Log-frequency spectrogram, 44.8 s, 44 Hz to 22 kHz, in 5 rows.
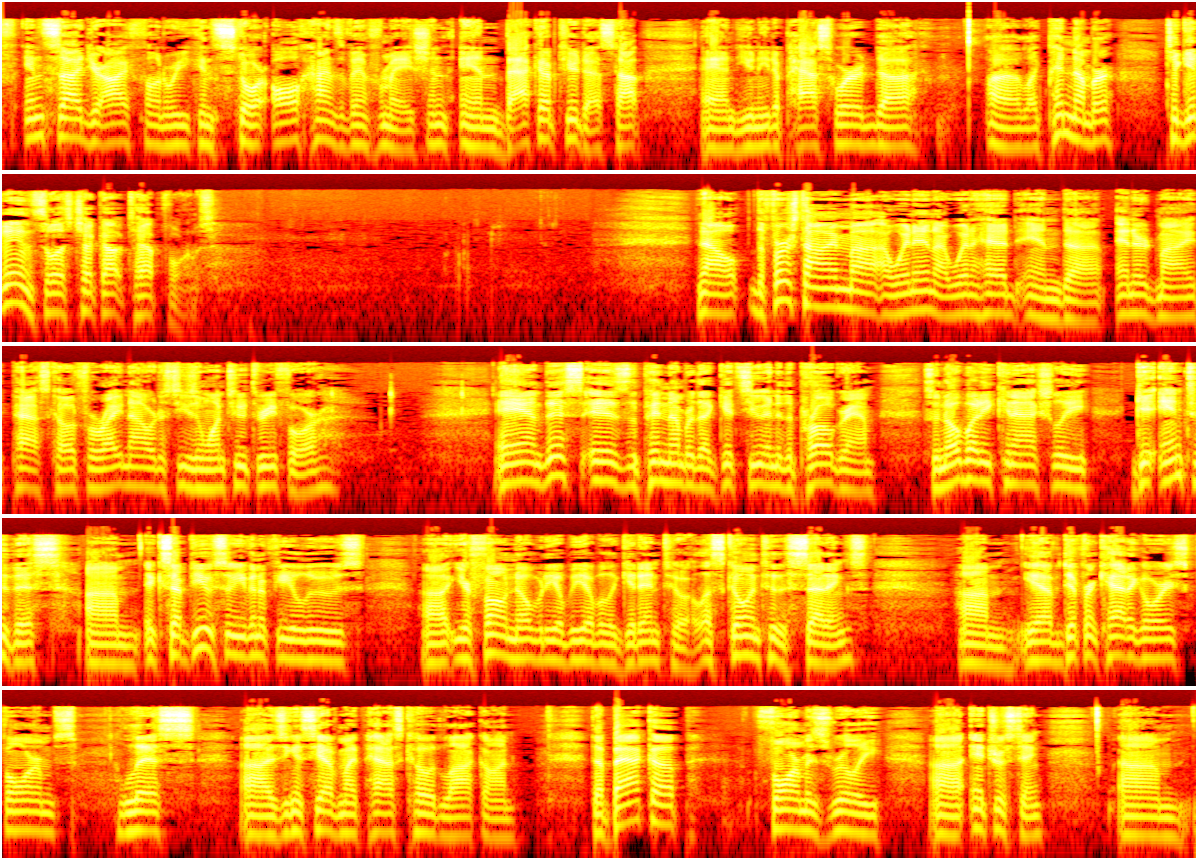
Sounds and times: Speech: 0.0s - 10.8s, 14.2s - 20.6s, 21.6s - 33.4s, 34.0s - 44.7s.

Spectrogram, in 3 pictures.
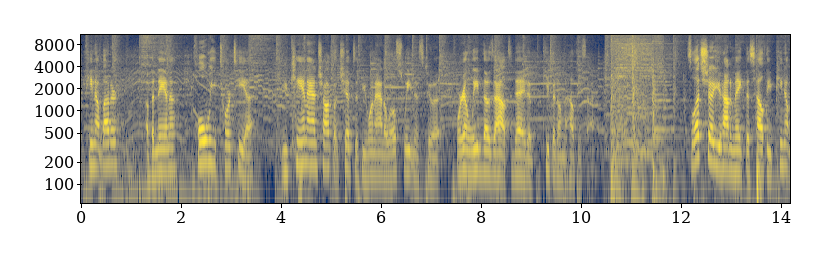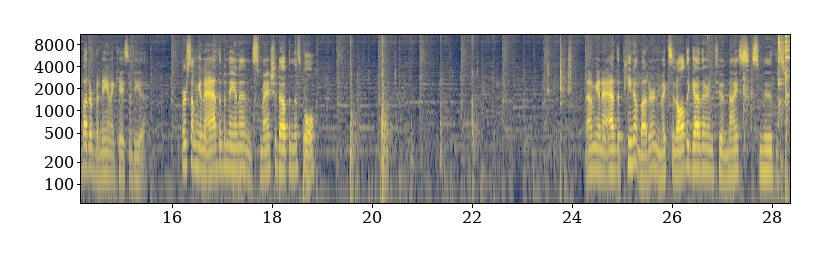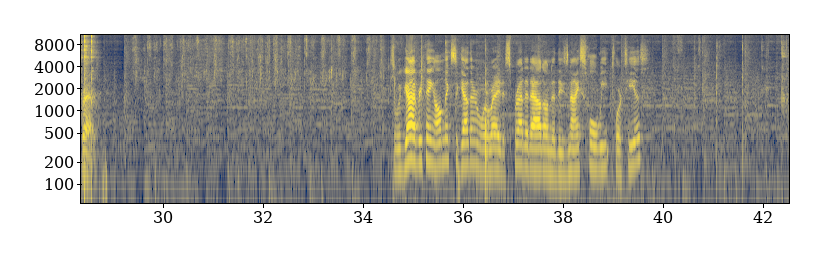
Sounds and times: Speech: 0.0s - 10.4s, 12.2s - 15.5s, 16.2s - 18.9s, 24.3s - 28.8s, 34.6s - 39.7s
Music: 0.0s - 42.5s.

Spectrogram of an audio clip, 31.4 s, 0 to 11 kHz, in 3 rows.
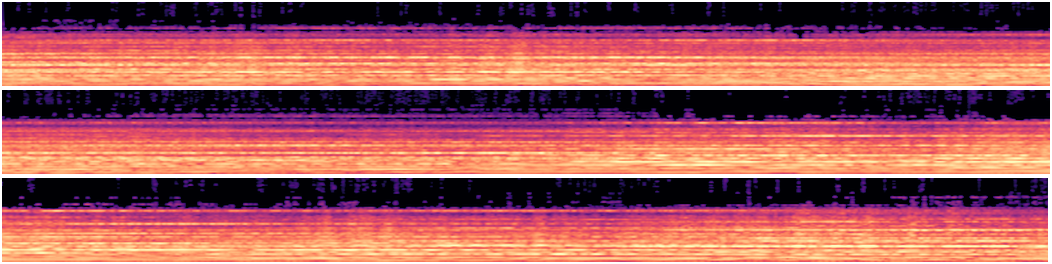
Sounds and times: Music: 0.0s - 31.4s.

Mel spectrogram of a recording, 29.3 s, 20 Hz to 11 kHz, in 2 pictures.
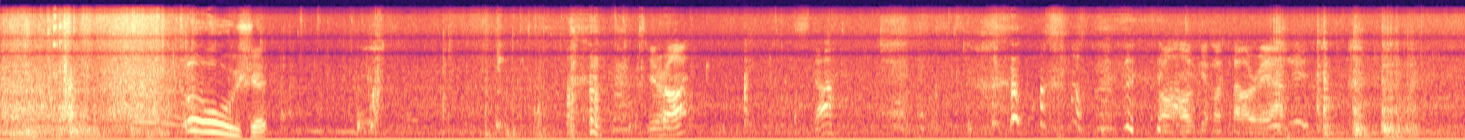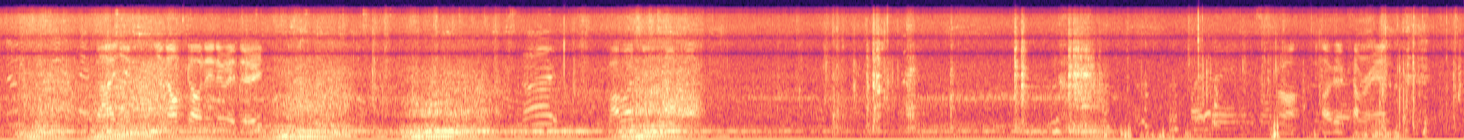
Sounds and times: Car: 0.0s - 10.2s, 11.4s - 29.2s
Speech: 15.2s - 17.3s.

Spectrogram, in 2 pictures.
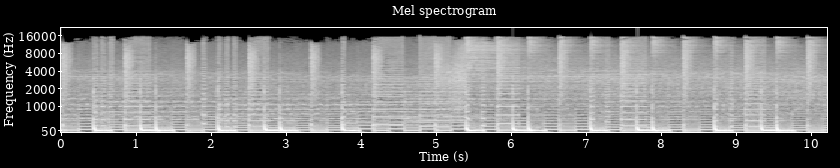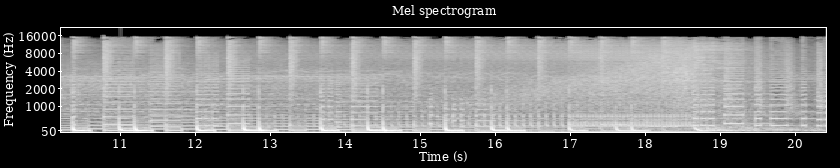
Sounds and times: Techno: 0.0s - 20.4s.

